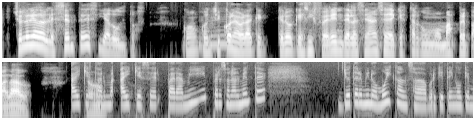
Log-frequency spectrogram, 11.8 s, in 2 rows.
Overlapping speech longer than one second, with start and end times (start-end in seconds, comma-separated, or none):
none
